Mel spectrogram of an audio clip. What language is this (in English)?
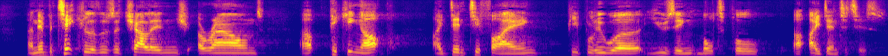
English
